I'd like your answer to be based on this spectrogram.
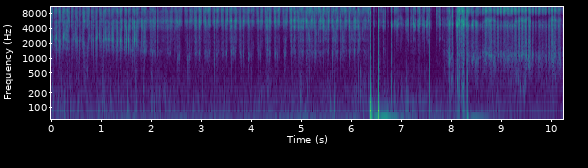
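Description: Curved steel tweezers rub and scratch a small hollow white plastic earphone mic remote, producing a dense, bright, rapid scratching and rasping texture. Around the middle a few sharp, loud clicks cut through, and the scraping grows louder and harsher toward the end.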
